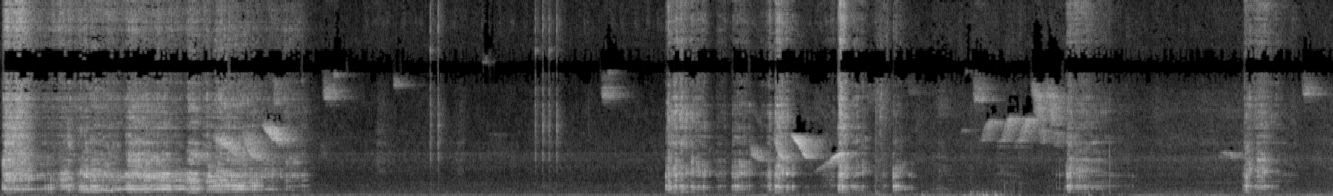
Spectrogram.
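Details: Lion roaring loudly and raggedly for over four seconds, then a quiet stretch filled with chirping birds, short harsh bursts and whistled notes.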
